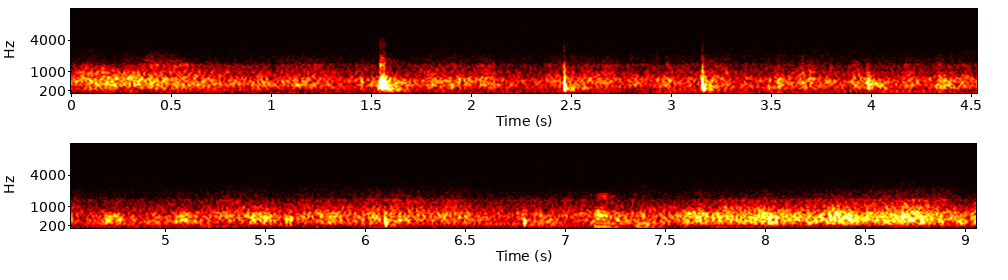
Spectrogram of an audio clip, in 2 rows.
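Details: Fast whooshing fetal heartbeat on a midwife's handheld Doppler held to the belly, first time heard, about 160 beats a minute, said to be normal.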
